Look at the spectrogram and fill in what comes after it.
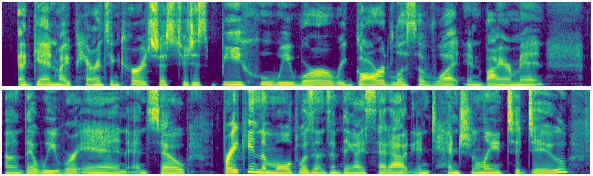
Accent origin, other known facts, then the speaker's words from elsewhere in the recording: Tucson, Arizona, United States; also born or lived in Compton, California; we traversed from Compton, California, which was ninety-nine point nine nine percent black to Tucson, Arizona, which was ninety-nine point nine nine percent white, um, and grew up there, uh, in Tucson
